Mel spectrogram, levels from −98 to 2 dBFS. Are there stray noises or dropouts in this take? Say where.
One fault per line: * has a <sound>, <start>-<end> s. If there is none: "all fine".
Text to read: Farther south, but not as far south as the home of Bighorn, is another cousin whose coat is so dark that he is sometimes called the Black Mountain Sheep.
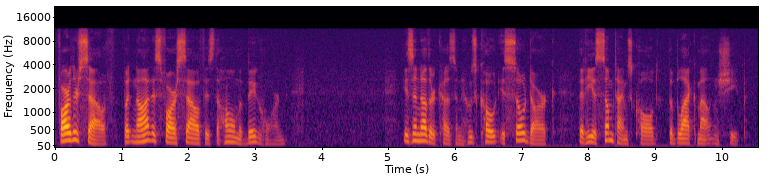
all fine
